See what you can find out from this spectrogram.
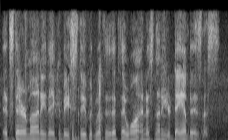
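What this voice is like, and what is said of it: Southern rural hillbilly accent. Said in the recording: “That went so well with your accent, man ... hillbilly”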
